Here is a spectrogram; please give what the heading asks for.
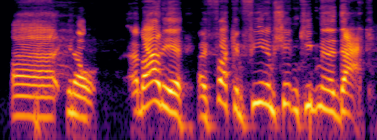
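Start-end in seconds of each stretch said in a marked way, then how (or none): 1.3-3.6 put-on ranting in Boston accent. Acting out someone talking about the dock, in a put-on boston accent. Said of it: "That's that's, that's Boston".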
